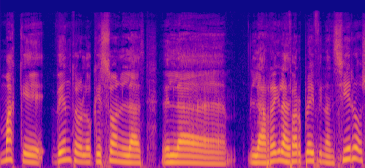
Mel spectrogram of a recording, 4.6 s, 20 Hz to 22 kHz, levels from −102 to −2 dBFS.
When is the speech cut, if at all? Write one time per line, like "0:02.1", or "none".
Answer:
0:01.9
0:03.6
